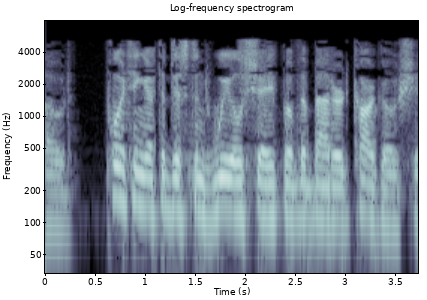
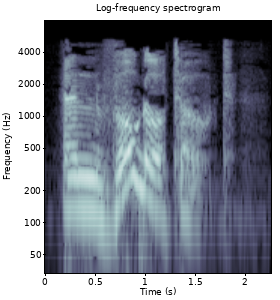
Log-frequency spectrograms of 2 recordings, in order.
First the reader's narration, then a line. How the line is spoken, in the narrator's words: Kirk snarled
